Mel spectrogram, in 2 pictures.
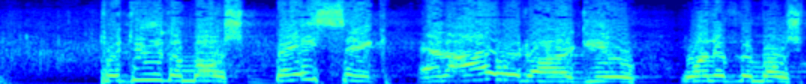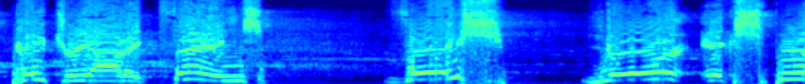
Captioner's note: cheering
